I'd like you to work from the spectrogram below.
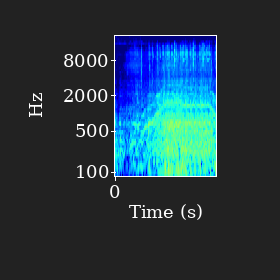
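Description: A sewing machine runs at high speed stitching a quarter-inch seam, a steady close whirring hum that ramps up and holds evenly throughout.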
